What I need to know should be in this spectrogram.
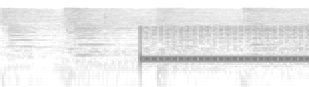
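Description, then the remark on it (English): A phone call placed live on a radio show rings on the line with a loud, steady electronic tone that cuts in abruptly halfway through and holds one pitch to the end, after a faint, murmuring lead-in. “Okay, we're calling.”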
